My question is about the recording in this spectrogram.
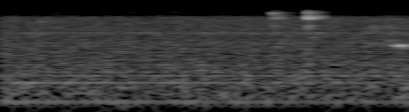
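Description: Near silence: room tone, with a couple of faint clicks about a second and a half in and another right at the end.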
